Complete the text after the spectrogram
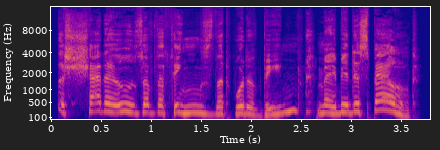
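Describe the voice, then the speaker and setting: A man's voice: a little high, expressive, a little slow, fairly bright tone, no echo, studio quality, voice pushed up. A man voicing a reformed old miser bursting with joy and tearful emotion, exclaiming and whooping in a dramatic storybook reading. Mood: tearful relief. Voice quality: voice breaking with emotion.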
